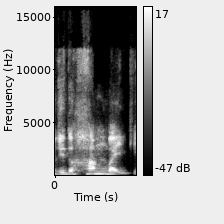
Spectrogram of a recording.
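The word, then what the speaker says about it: 自動販売機: তো জিদো হাম মূলত এই নয়ের উচ্চারণটা ময়ের মতো হয় অ্যাকচুয়ালি। তো জিদো হাম বাইকি, হ্যাঁ, জিদো হাম বাইকি মানে মূলত ভেন্ডিং মেশিন, হ্যাঁ।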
